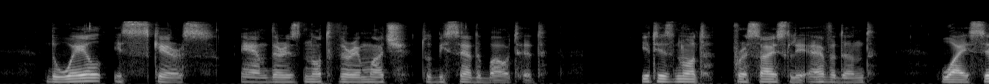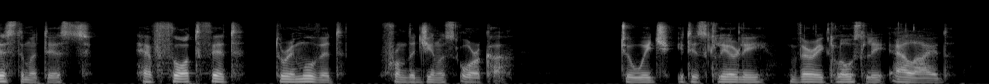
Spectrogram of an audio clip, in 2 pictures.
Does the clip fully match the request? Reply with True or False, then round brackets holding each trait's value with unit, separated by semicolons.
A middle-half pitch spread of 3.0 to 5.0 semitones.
False (2.4 semitones)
